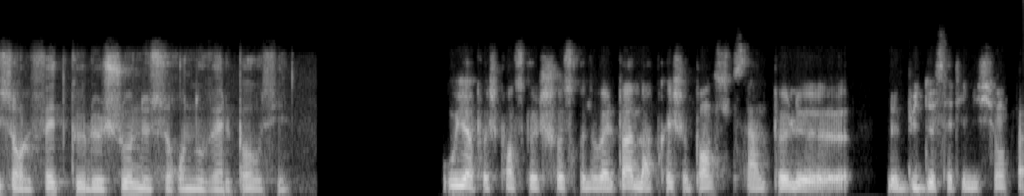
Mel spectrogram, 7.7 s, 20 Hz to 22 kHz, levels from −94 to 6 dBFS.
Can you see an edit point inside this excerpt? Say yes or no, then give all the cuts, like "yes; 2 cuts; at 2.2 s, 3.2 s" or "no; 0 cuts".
yes; 1 cut; at 5.5 s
